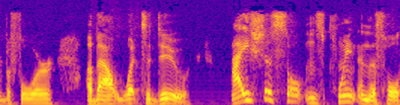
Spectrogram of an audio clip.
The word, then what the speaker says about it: Aisha: From the Post-Dispatch, Aisha Sultan. And most people mispronounce her name, Brad. If you listen to the Post-Dispatch propaganda, they actually call her Aisha, not Aisha.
